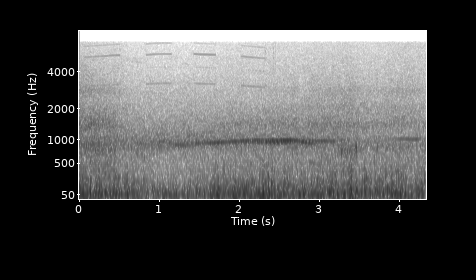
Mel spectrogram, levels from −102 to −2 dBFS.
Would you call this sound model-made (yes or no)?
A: no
